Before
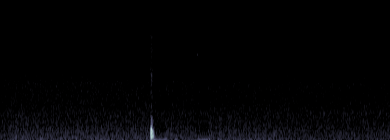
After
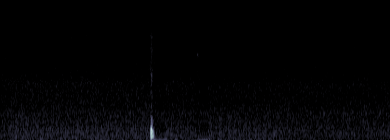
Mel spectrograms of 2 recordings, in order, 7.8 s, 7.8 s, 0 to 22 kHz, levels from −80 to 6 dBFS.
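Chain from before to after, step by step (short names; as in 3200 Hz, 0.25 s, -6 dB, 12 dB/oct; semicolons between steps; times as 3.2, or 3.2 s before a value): low shelf 120 Hz -8.5 dB; gain +2 dB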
